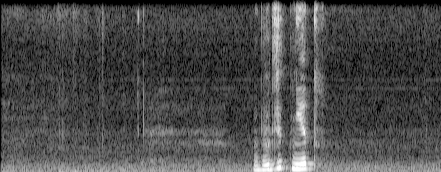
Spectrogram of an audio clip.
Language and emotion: Russian, neutral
